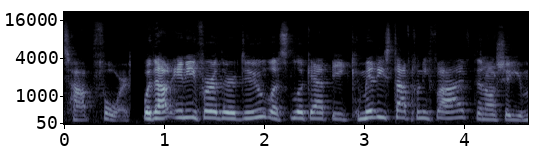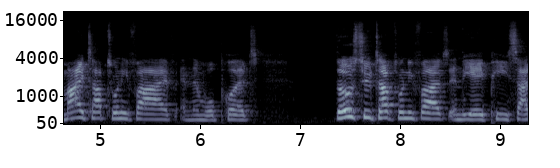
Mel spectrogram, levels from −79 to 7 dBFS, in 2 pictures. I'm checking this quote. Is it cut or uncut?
cut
